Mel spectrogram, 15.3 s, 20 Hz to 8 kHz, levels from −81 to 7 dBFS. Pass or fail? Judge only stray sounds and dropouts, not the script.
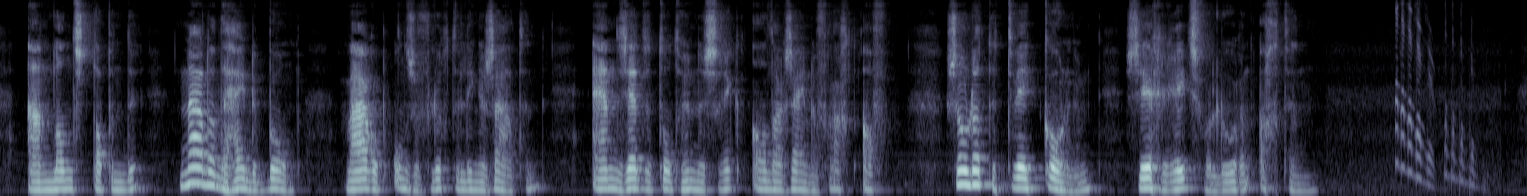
fail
